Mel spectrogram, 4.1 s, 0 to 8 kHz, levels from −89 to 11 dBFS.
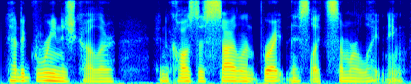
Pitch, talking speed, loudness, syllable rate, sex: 115 Hz, 190 wpm, -22 LUFS, 5.6 syllables/s, male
